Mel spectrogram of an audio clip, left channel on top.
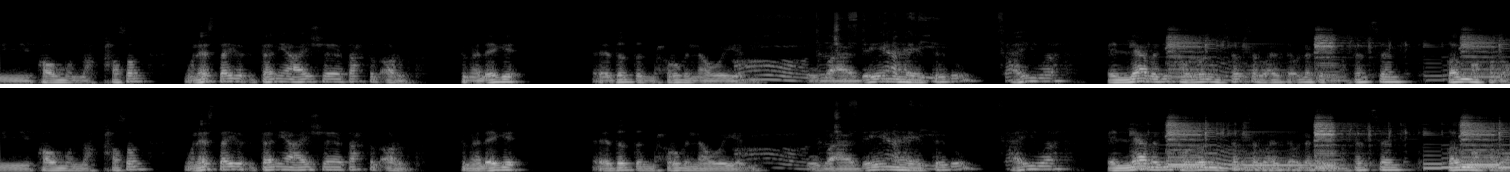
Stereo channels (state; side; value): normal; both; correlation 0.61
